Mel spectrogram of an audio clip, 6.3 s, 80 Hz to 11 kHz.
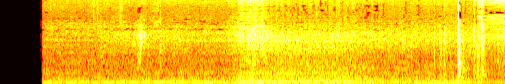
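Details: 1996 Jeep Cherokee Sport 4.0 at steady idle with a raspy, puffing edge over the low rumble: exhaust leak from the Y-pipe, which was slightly leaking at purchase and cracked over six months.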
